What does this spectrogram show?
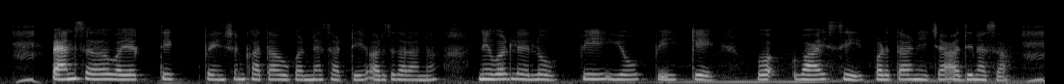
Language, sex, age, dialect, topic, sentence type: Marathi, female, 18-24, Southern Konkan, banking, statement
